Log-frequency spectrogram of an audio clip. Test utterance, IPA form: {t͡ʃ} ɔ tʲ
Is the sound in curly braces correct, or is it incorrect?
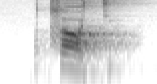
incorrect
